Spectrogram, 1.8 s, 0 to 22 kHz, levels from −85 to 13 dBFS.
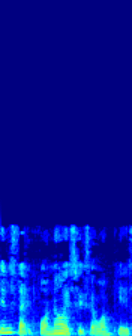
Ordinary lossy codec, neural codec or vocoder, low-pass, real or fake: MP3, 32 kbps; codec, 44.1 kHz, 7.8 kbps, Pupu-Codec; 7.2 kHz; fake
